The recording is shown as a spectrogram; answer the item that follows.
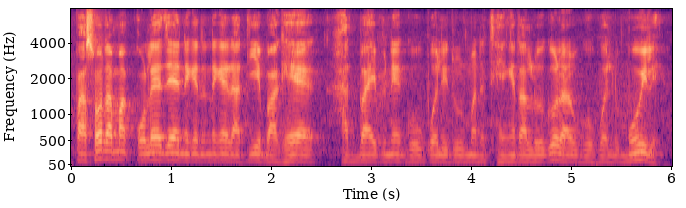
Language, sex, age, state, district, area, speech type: Assamese, male, 60+, Assam, Dibrugarh, rural, spontaneous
